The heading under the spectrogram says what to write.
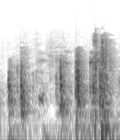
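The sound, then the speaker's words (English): A door swings shut with a series of solid wooden knocks and clunks, followed by the rattle and click of a lock being fastened, after an unconscious man is dragged out of the doorway. “Quick, drag him out of the doorway and then close and lock the door.”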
